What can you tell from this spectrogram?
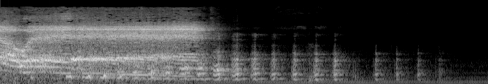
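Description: A small child shrieking "Dimwit!" at the top of her voice, a piercing, high-pitched yell held for about two seconds, followed by a run of short laughing pulses, about four a second, that fade away.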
